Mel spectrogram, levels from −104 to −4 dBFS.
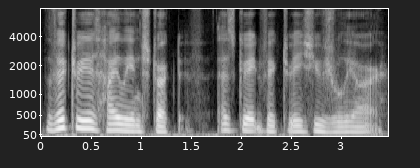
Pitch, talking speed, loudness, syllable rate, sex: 140 Hz, 175 wpm, -18 LUFS, 6.5 syllables/s, male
